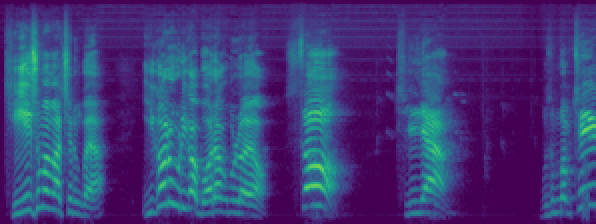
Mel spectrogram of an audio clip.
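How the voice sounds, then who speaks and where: A man teaching a science class, quizzing students by name with quick questions in a casual, teasing way. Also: high voice, big pitch swings, pushed and bright. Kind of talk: classroom lecture.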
